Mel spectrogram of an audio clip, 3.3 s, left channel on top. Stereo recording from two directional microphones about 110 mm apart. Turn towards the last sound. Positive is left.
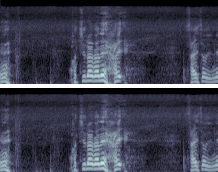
turn(degrees=25)  # may be behind; listen again after turning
